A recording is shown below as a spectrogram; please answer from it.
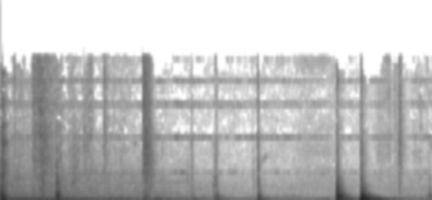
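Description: A few knocks and thumps from handling a car door and body, with the two loudest close together near the end.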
